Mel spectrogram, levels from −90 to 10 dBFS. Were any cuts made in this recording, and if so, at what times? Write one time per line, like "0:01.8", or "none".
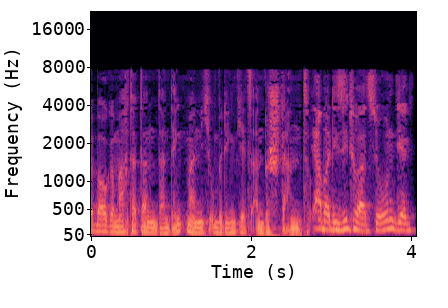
none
